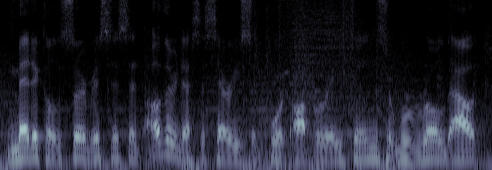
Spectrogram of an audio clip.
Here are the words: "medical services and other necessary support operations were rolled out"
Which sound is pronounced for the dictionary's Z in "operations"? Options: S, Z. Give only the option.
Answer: Z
